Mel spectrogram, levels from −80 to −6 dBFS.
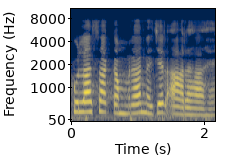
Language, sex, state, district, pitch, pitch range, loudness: Hindi, female, Punjab, Pathankot, 250 Hz, 215-285 Hz, -19 LUFS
